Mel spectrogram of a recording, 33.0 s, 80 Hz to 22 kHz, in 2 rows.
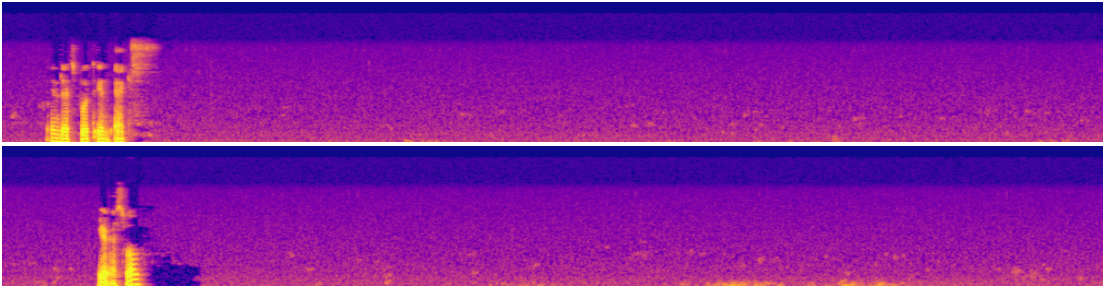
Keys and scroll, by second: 2.8 Escape, 5.4 Escape, 8.6 Escape, 10.8 Escape, 14.3 Escape, 16.6 Escape, 20.7 Escape, 26.0 Escape, 30.0 Escape.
